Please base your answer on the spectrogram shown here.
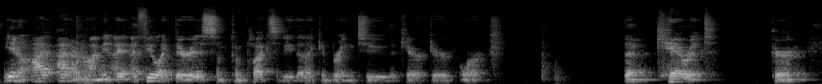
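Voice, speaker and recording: A man with a somewhat low voice, rambling and hedging with lots of fillers. His voice echoes in a roomy space. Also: fairly even intonation, quick pace, hardly any pauses. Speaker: actor in creature makeup.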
